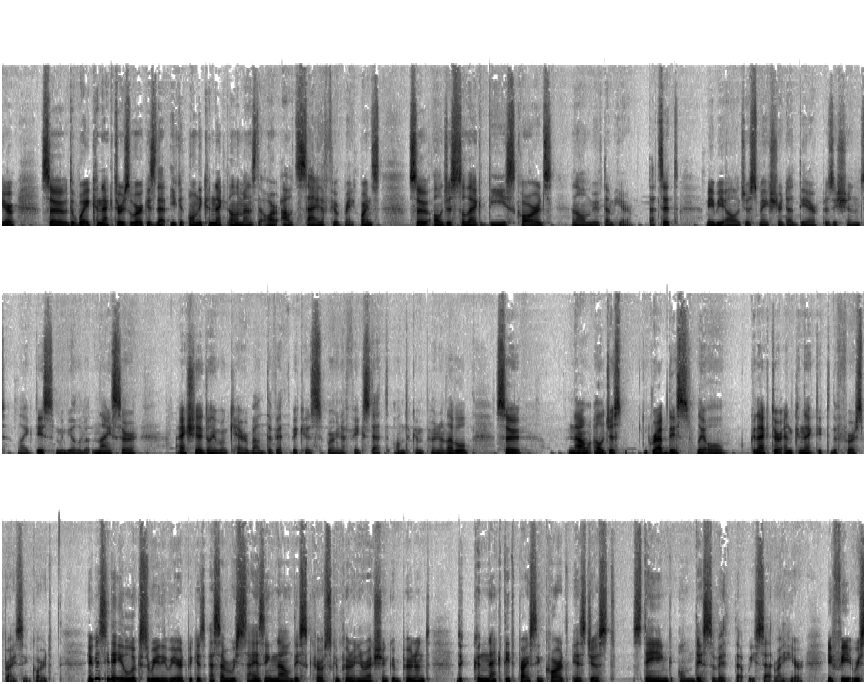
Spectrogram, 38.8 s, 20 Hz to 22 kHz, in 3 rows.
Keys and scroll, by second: 0.7 Escape, 15.5 super+z.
